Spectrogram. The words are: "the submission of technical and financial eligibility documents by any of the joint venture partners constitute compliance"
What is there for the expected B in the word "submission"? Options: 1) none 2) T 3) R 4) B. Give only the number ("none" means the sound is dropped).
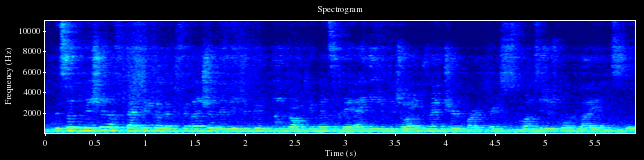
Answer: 4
